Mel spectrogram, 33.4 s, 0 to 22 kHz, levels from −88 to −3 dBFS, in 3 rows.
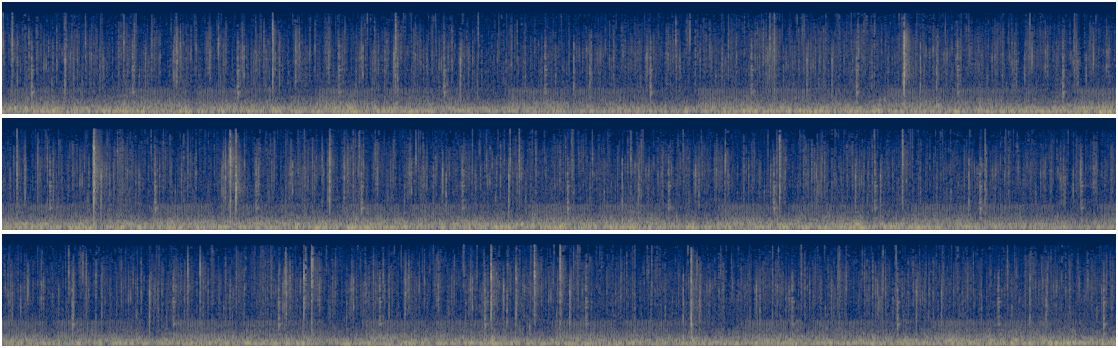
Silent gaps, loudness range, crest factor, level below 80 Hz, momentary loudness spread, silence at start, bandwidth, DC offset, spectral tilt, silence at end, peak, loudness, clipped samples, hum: none; 5 LU; 32 dB; -42 dBFS; 7 LU; 0 s; 15.5 kHz; under 0.1%; -3.5 dB/octave; 0 s; -6 dBFS; -38 LUFS; under 0.1%; none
